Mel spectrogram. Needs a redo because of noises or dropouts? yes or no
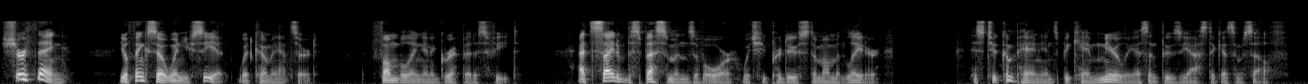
no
